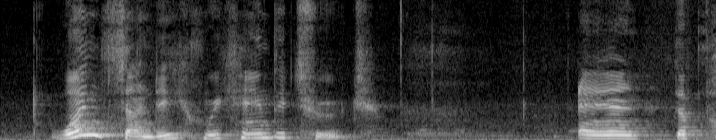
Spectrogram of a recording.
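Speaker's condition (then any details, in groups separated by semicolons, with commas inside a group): Cerebral palsy with dystonia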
